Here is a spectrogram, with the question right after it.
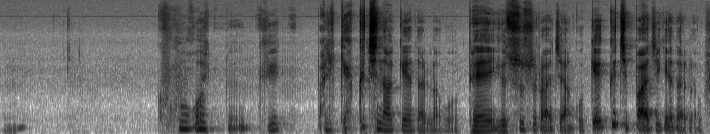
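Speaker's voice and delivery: retold breathy, strained plea to God; tearful pleading prayer. Father begging God outside the operating room, tearful. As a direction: re-enact a desperate prayer, voice thinning at the end. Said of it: "눈물을 펑펑 흘리면서 기도를 하는".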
